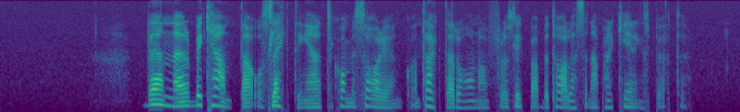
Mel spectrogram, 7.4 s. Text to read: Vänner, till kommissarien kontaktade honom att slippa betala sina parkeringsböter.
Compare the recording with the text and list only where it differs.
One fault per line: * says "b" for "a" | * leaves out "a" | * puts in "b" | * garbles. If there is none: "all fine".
* puts in "bekanta och släktingar"
* puts in "för"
